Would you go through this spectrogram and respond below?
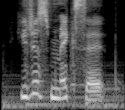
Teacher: la locutrice se souvient précisément et facilement de cette étape et l'énonce donc avec un ton définitif, d'où l'intonation descendante.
